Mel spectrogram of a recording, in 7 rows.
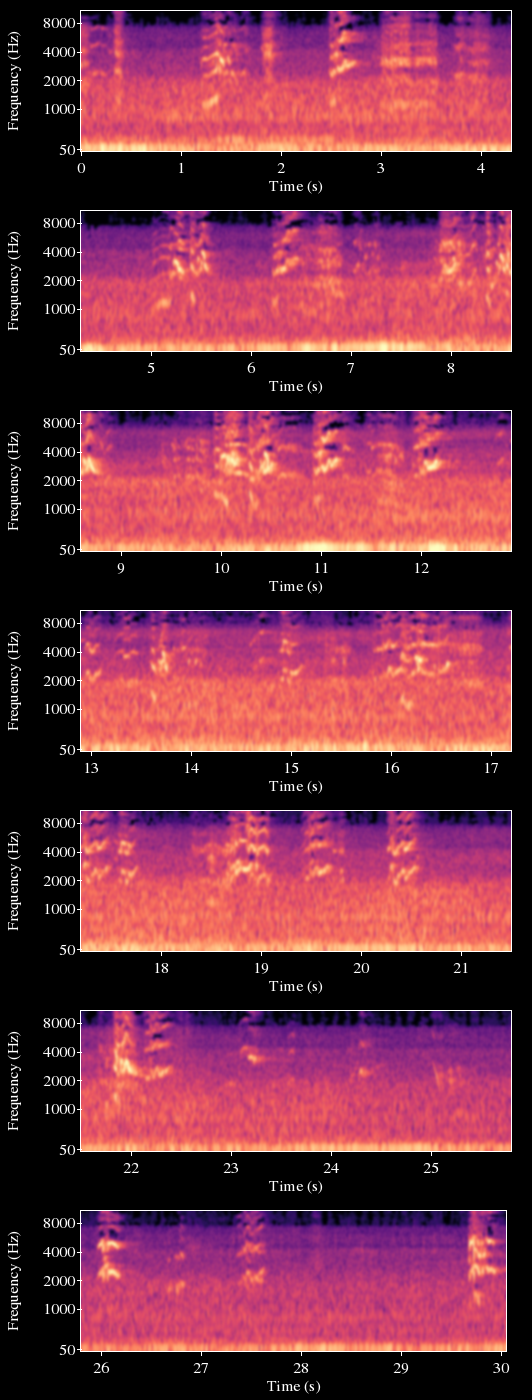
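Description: Birds calling in a park: a busy scatter of short, high chirps and squawks from several birds, a few standing out louder, such as around 9, 22 and 26 seconds in.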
